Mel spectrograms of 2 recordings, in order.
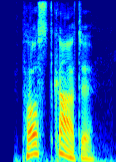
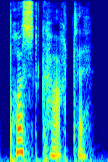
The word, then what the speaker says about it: Postkarte: Postkarte. – Ja, Postkarte.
